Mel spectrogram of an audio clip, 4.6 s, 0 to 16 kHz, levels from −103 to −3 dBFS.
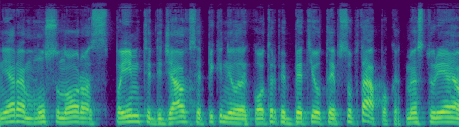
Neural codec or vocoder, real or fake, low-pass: none; real; 14.4 kHz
